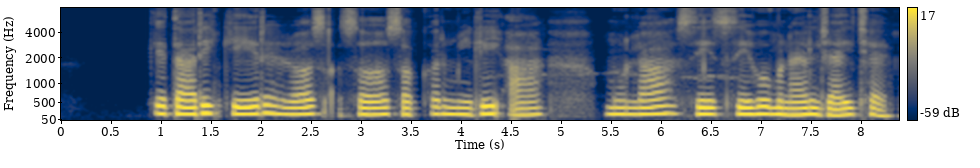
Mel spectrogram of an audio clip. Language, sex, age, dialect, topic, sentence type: Maithili, female, 18-24, Bajjika, agriculture, statement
